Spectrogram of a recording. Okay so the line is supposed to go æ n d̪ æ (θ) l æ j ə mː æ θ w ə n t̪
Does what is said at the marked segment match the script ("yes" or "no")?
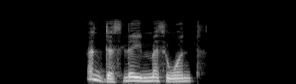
yes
